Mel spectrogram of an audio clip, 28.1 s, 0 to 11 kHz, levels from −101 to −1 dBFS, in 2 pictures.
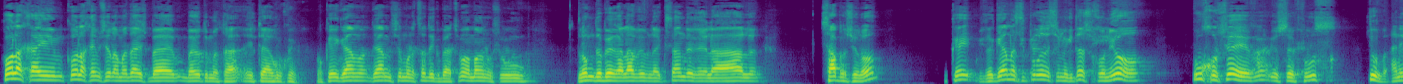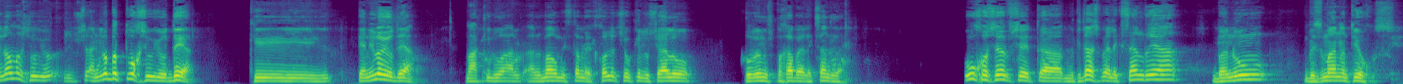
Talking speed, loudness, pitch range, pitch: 160 wpm, -17 LUFS, 125-160 Hz, 140 Hz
